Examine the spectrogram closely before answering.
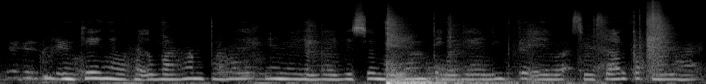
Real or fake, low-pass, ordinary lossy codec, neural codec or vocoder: fake; none; none; codec, 44.1 kHz, 2.6 kbps, DAC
